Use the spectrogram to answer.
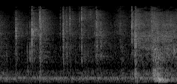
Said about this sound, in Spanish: Uno de los papeles fuera. Y ahora vamos a sacar el otro, el gordo, el que rodea al transformador.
